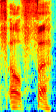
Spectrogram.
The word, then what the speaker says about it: pho: So it is, or pho, as it's pho. Supposed to be pronounced, I think.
